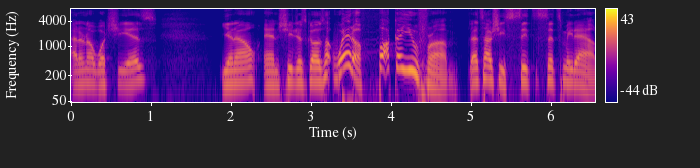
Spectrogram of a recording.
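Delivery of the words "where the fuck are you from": play-acted brash yell, very high, very loud, shrill. Retelling how a bartender greeted him: imitating a very loud bartender. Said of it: "very, very loud".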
